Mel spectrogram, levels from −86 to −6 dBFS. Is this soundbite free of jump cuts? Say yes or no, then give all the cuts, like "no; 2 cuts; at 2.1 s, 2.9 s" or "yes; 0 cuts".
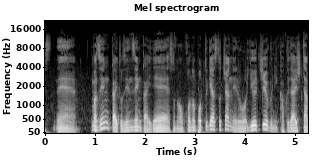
yes; 0 cuts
